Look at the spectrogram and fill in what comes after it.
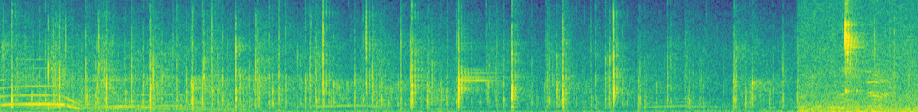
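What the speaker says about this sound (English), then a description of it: "Please give them a big round of applause." Crowd applause at an outdoor unity walk, scattered claps and cheers at a moderate distance, fairly faint, with voices and a whoop mixed in.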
